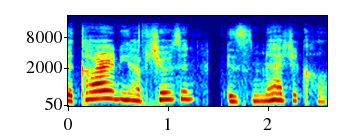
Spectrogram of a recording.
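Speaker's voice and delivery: flat, unexpressive, deadpan voice. Voicing a character who asks someone to pick a card: flat unexpressive character voice. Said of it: "I don't like the voice I'm giving her".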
